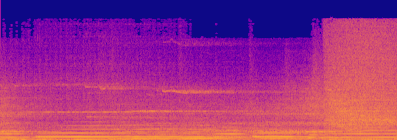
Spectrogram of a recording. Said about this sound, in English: Late that night, I did hear sounds, though not of ringing bells. From outside came the sounds of hissing steam and squeaking metal.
